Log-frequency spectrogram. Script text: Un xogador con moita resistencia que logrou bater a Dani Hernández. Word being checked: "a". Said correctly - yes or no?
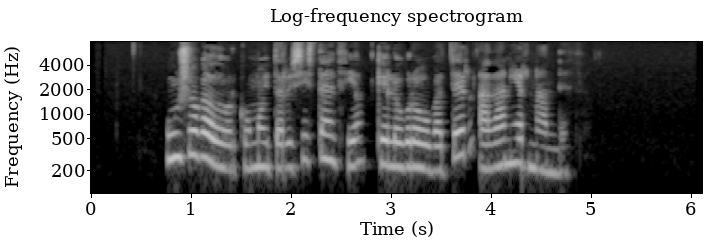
yes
